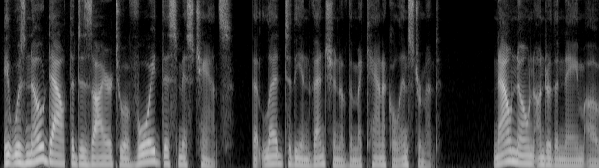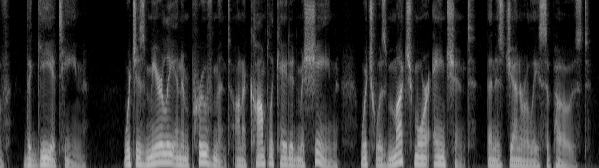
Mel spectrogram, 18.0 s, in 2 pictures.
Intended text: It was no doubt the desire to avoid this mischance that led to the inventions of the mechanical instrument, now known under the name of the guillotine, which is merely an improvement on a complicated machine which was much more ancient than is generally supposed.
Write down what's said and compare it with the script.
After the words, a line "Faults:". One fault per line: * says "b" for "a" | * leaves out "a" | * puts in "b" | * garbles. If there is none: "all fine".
It was no doubt the desire to avoid this mischance that led to the invention of the mechanical instrument, now known under the name of the guillotine, which is merely an improvement on a complicated machine which was much more ancient than is generally supposed.
Faults:
* says "invention" for "inventions"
